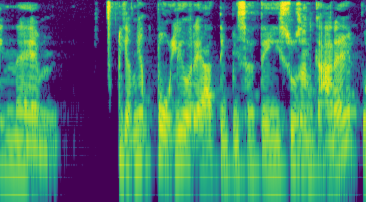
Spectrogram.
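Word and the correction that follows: Kare: είναι, ε, ελπίζω να το προφέρω και σωστά το όνομα και να μην είναι ναι, αλλά είναι Κάρε πρέπει, να είναι. Πρέπει να είναι Κάρι, Σούζαν Κάρι.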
